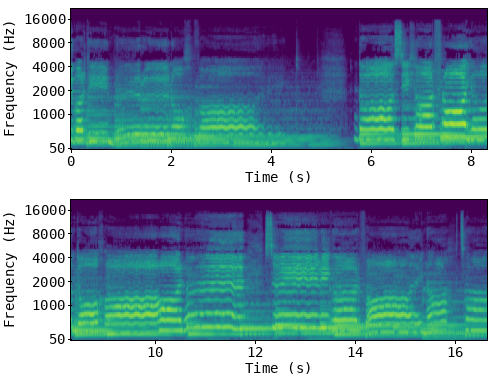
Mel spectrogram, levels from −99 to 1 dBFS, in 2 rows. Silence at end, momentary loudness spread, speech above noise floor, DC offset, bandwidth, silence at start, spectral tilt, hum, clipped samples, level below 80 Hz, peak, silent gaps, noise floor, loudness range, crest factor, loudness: 0 s; 9 LU; 31 dB; under 0.1%; 14.5 kHz; 0 s; -5.5 dB/octave; none; under 0.1%; -62 dBFS; -2 dBFS; none; -49 dBFS; 9 LU; 18 dB; -20 LUFS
